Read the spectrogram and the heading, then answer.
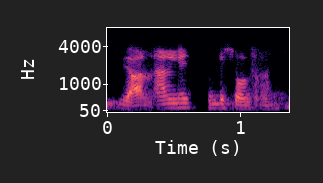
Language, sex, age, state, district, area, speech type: Tamil, male, 18-30, Tamil Nadu, Cuddalore, rural, conversation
